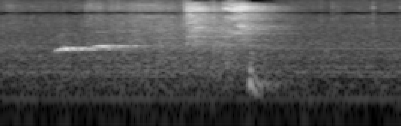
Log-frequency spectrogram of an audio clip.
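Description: A short, clean whistle rising slightly in pitch, followed by a brief soft rustle and a faint low squeak.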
